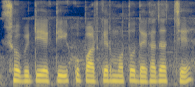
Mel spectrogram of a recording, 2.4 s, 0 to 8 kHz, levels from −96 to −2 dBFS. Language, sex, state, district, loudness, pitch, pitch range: Bengali, male, Tripura, Dhalai, -17 LUFS, 145 Hz, 140-150 Hz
